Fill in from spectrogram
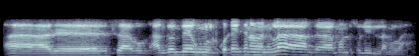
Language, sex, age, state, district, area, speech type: Tamil, male, 30-45, Tamil Nadu, Thanjavur, rural, conversation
